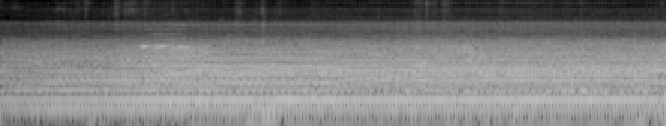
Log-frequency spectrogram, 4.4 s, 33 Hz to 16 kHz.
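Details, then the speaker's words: 2004 Infiniti G35X, 230,419 miles, running in cabin: constant low buzzing hum holding pitch regardless of engine, traced to the automatic climate control blower fan. "oh that was a climate control that was the fan wow okay that's interesting"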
